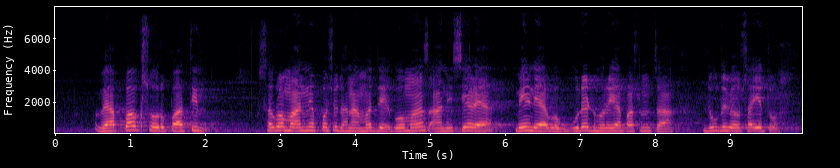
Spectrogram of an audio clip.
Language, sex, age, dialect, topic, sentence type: Marathi, male, 25-30, Northern Konkan, agriculture, statement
